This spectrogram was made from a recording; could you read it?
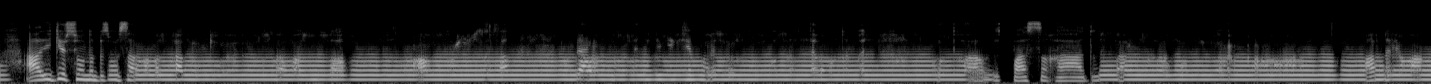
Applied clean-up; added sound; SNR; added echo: neural diffusion model UNIVERSE++.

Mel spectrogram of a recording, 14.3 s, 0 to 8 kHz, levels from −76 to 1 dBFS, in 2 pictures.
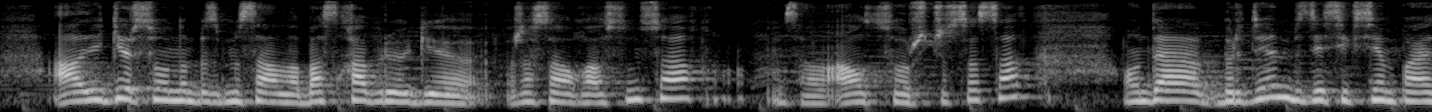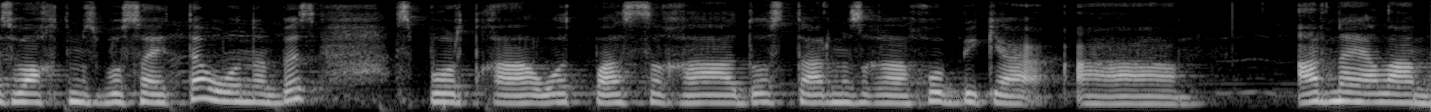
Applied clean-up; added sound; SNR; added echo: none; none; none; none.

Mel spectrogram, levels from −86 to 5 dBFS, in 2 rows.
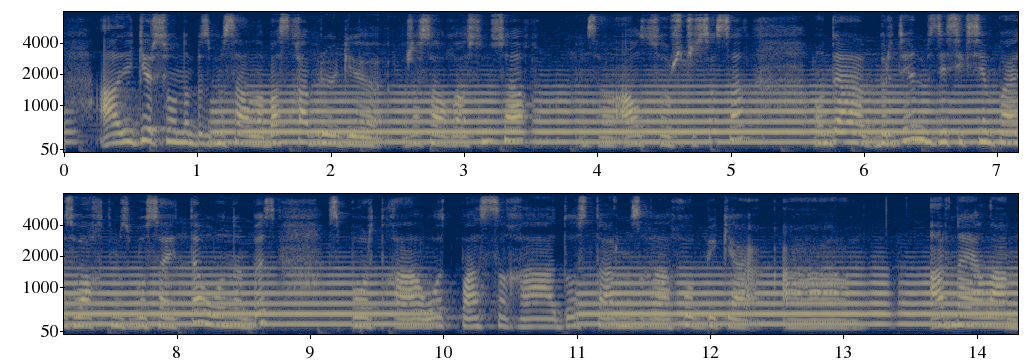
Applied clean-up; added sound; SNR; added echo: none; Brass instrument; -2 dB; none.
